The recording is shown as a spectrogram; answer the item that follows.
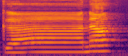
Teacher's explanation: کا کو کھینچیں گے کیونکہ الف مدہ ہے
